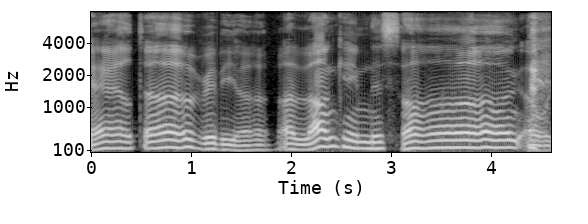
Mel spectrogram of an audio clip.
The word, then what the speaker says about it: Rivia: RI oh my gosh forget it I can't pronounce it anyway Rivia that's what it is yeah yeah good job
